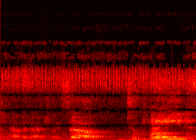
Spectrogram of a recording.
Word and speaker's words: Duquesne: So, Duquesne is how you say it.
